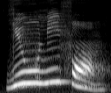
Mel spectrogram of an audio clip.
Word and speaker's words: uniform: Because the sound of U is Y and U.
